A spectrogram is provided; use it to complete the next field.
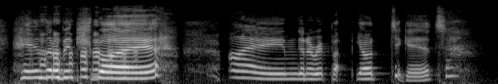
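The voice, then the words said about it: Impression of Gabby. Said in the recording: “that Gabby impression”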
